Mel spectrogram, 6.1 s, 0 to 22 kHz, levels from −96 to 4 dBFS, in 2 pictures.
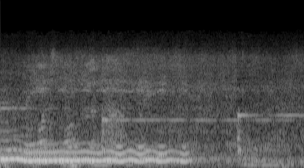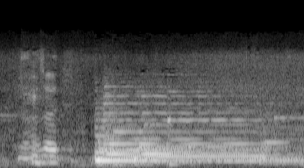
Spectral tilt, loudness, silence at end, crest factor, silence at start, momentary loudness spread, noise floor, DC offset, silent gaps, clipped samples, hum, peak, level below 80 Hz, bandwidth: -8.5 dB/octave; -20 LUFS; 0 s; 18 dB; 0 s; 20 LU; -43 dBFS; under 0.1%; none; under 0.1%; none; -2 dBFS; -54 dBFS; 6.6 kHz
